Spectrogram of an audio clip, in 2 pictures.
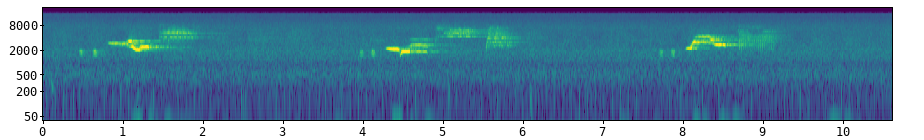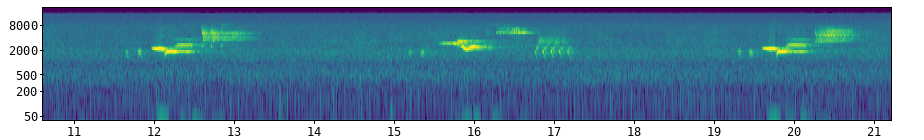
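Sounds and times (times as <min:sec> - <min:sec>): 
wood thrush singing flute-like phrases: 0:00.4 - 0:02.2, 0:04.0 - 0:06.0, 0:07.7 - 0:09.2, 0:11.6 - 0:13.3, 0:15.2 - 0:17.3, 0:19.3 - 0:20.9.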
